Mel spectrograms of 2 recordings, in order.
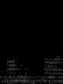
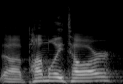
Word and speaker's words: Pomme de Terre: Looks like Pomme de Terre, doesn't it? Is anybody from that area? Anybody visit the lake? I've heard people say Pomme de Terre a lot. Okay, Pomme de Terre, that's one you hear. And some of the old timers, the real locals in the area, pronounced it Pumley Tar.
